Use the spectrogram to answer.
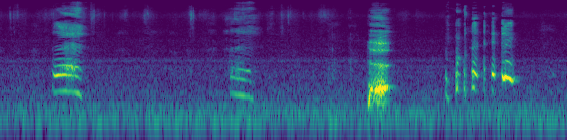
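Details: Someone laughing at hiccups: several abrupt, sharp hiccup sounds mixed with bursts of laughter and some babbling.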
